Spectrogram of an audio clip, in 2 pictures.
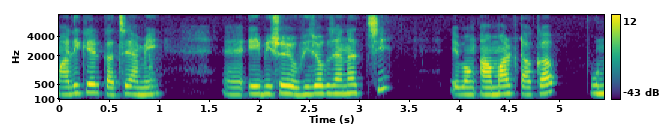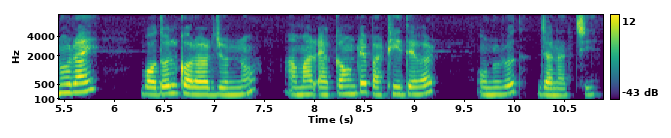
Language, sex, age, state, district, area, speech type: Bengali, female, 18-30, West Bengal, North 24 Parganas, rural, spontaneous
